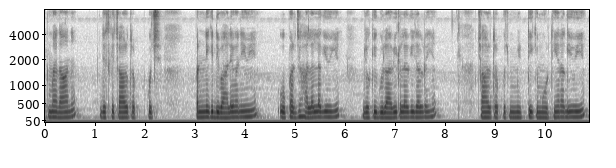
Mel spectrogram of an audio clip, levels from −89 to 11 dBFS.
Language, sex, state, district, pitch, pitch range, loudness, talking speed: Hindi, male, West Bengal, Malda, 140 Hz, 135-145 Hz, -17 LUFS, 185 wpm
